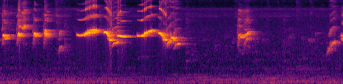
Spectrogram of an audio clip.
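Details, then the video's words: Oriental magpie-robin (kacer) from Indonesia, agitated and looking for a rival, sings loud whistled phrases with sharp clicks, then falls quiet before a final rising note, over a low background hum. "Kacer ngotot emosi mencari lawan"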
